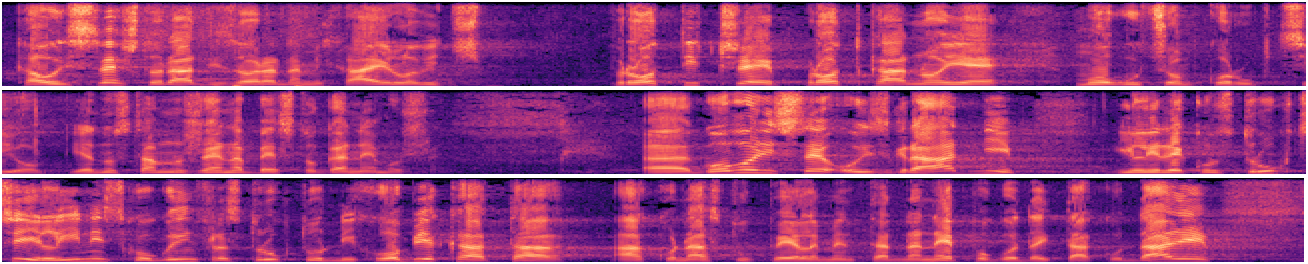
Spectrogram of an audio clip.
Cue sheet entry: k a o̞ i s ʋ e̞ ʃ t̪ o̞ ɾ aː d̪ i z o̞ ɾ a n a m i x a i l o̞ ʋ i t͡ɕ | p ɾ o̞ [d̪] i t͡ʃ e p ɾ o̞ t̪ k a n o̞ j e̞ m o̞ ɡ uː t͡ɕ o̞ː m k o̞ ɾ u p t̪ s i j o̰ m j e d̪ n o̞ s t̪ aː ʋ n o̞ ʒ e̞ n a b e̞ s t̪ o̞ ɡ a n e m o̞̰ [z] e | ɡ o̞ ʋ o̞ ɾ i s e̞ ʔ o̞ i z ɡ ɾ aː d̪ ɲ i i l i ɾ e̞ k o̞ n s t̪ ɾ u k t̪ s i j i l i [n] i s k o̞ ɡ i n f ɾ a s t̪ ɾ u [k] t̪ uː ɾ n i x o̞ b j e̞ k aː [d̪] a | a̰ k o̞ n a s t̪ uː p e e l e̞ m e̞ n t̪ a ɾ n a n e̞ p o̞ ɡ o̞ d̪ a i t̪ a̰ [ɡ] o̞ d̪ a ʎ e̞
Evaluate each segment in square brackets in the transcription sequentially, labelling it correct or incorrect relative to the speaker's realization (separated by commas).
incorrect, incorrect, correct, correct, incorrect, incorrect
